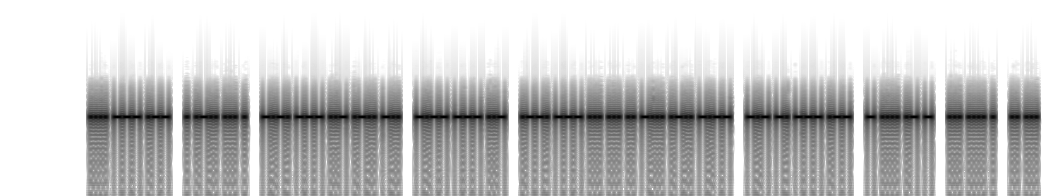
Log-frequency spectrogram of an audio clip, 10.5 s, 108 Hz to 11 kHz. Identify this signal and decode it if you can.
Morse code, heard as a keyed tone, about 50 wpm, 700 Hz. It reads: HOW ELSE COULD YOU POSSIBLY KNOW THAT SHE IS
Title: Sentences from Top 1300 Words 50wpm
